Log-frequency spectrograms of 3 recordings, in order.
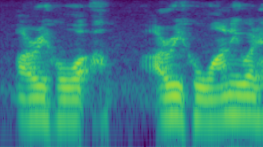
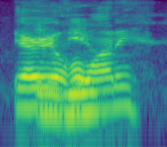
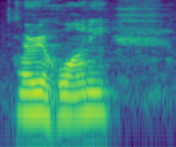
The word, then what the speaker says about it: Ariel Helwani: Showing the video of CM Punk doing what he said during the Ari Hawani, how you say his name? Ariel Helwani. Ariel Helwani.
